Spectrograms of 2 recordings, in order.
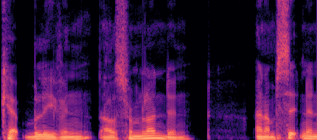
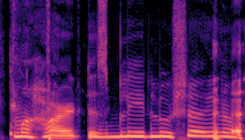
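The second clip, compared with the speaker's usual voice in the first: mock heartbroken.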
